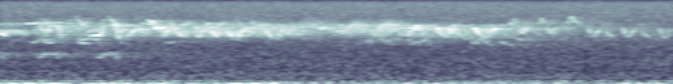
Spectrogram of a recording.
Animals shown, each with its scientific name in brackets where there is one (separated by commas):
Indigo Bunting (Passerina cyanea), American Crow (Corvus brachyrhynchos), Chestnut-sided Warbler (Setophaga pensylvanica), Red-eyed Vireo (Vireo olivaceus)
